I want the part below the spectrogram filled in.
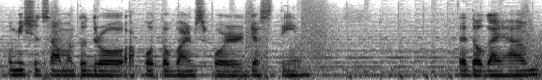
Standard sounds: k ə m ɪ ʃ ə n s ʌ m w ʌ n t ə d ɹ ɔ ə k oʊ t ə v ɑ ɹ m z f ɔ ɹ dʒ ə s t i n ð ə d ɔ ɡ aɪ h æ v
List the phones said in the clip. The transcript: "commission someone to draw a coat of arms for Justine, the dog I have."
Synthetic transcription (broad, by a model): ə m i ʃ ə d s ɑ m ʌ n t ə d ɹ ɔ ə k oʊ t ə b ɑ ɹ m s f ɔ ɹ dʒ ə s t i n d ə d ɔ ɡ aɪ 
